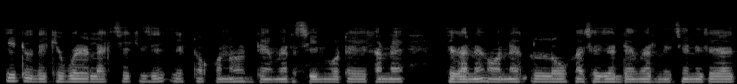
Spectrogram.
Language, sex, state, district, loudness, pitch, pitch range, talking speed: Bengali, male, West Bengal, Purulia, -35 LUFS, 125 Hz, 125-130 Hz, 170 wpm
